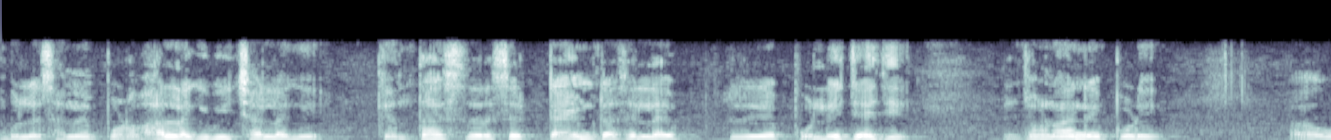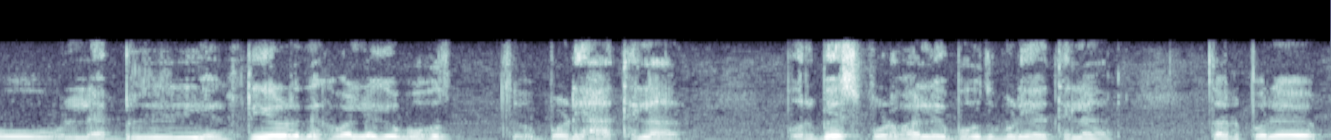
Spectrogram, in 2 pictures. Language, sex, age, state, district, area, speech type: Odia, male, 45-60, Odisha, Subarnapur, urban, spontaneous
